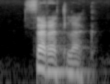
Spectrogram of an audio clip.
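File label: i love you, male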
